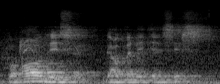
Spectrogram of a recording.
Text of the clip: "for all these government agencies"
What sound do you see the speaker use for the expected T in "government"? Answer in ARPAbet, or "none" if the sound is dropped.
none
